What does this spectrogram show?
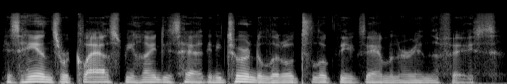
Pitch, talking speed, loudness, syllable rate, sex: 100 Hz, 225 wpm, -19 LUFS, 5.5 syllables/s, male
